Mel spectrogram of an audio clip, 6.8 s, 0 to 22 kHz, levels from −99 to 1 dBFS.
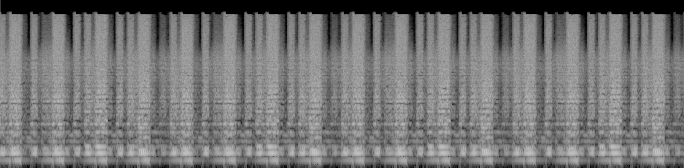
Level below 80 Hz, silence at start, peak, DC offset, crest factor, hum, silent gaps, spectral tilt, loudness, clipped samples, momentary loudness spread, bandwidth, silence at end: -66 dBFS; 0 s; -4 dBFS; under 0.1%; 18 dB; none; none; -1 dB/octave; -20 LUFS; under 0.1%; 1 LU; 17 kHz; 0 s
